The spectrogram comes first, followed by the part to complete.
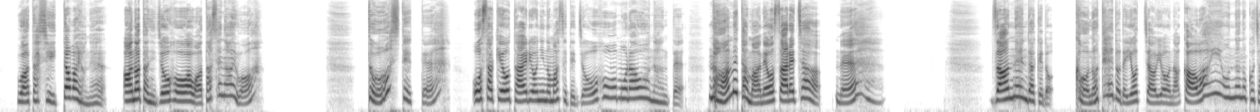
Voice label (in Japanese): セリフ5【かっこいいお姉さん】; ◇出身地：長野県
